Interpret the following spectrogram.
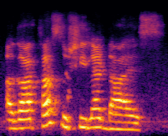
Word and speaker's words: Agatha Susheela Dias: Let me pronounce my name properly. Agatha Sushila Vyas.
